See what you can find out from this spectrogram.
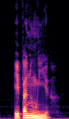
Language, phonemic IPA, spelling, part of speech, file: French, /e.pa.nwiʁ/, épanouir, verb, Fr-épanouir.ogg
- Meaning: 1. to blossom; to bloom; to flower 2. to reveal its qualities 3. to thrive, flourish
